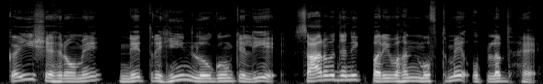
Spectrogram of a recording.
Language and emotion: Hindi, neutral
